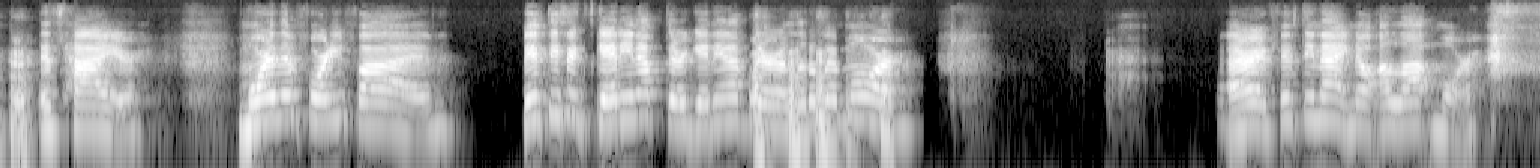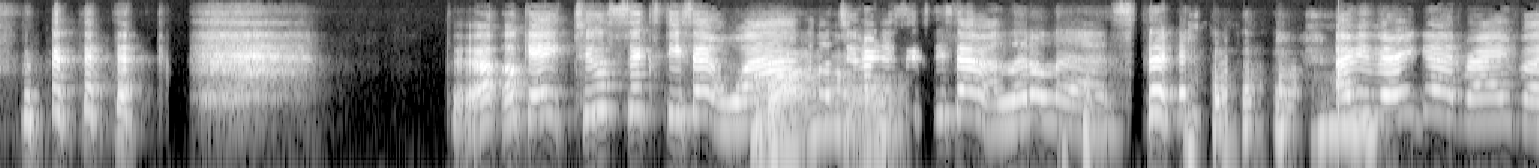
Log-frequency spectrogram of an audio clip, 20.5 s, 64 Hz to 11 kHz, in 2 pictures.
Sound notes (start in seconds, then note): 0.0 laughing; 10.4 laughs; 17.2 laughs; 17.9 laughing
